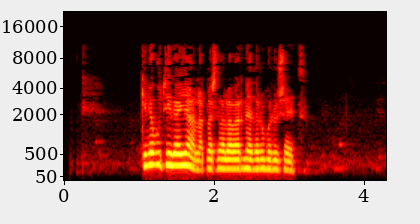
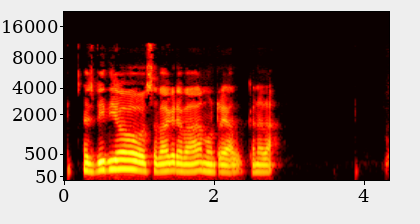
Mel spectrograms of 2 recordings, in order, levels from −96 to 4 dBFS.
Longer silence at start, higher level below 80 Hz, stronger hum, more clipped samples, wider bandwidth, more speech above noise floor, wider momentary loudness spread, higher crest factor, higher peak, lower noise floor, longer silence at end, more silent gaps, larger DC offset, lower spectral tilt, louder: first, 1.05 s vs 0.05 s; second, -78 dBFS vs -68 dBFS; neither; neither; about the same, 11 kHz vs 11.5 kHz; second, 47 dB vs over 70 dB; about the same, 12 LU vs 11 LU; about the same, 16 dB vs 16 dB; about the same, -8 dBFS vs -6 dBFS; second, -68 dBFS vs under -90 dBFS; second, 1.2 s vs 1.55 s; neither; neither; about the same, -6.5 dB/octave vs -6.5 dB/octave; about the same, -22 LUFS vs -21 LUFS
